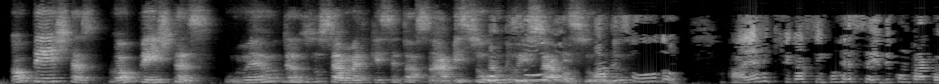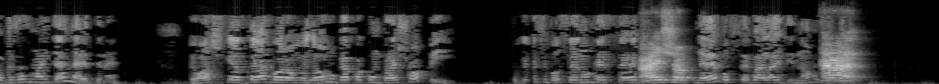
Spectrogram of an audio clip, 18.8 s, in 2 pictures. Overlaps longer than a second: present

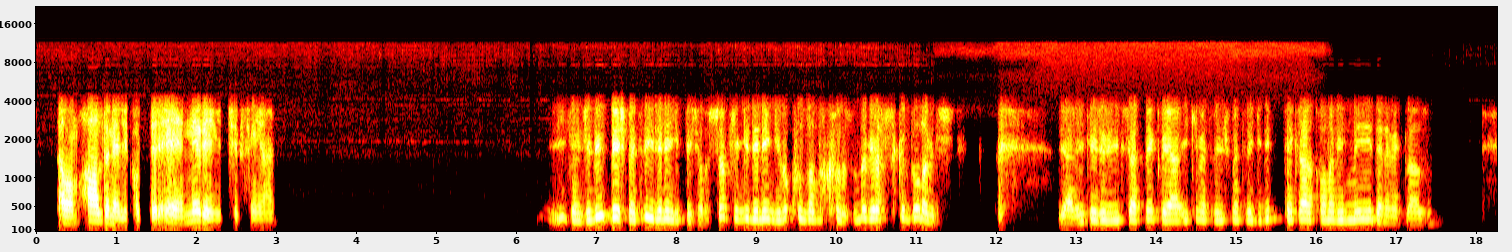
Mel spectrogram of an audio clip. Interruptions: none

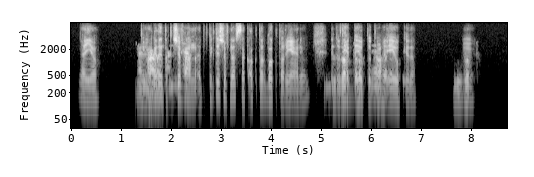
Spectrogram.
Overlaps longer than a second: present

